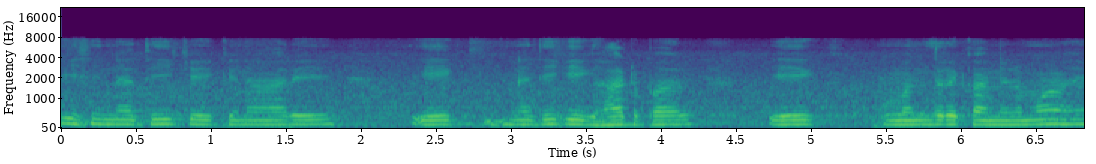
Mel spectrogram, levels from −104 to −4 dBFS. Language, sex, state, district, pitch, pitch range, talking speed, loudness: Hindi, male, Uttar Pradesh, Hamirpur, 145 Hz, 140-150 Hz, 125 wpm, -34 LUFS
